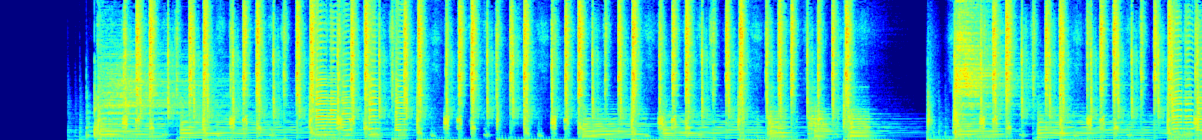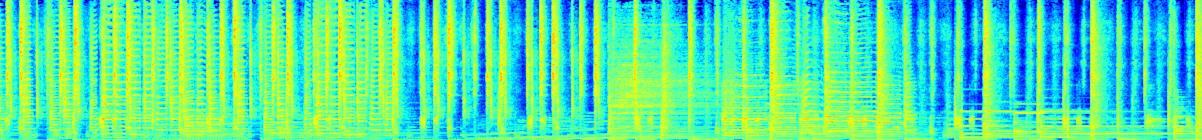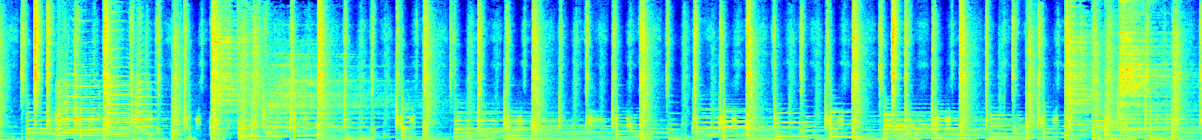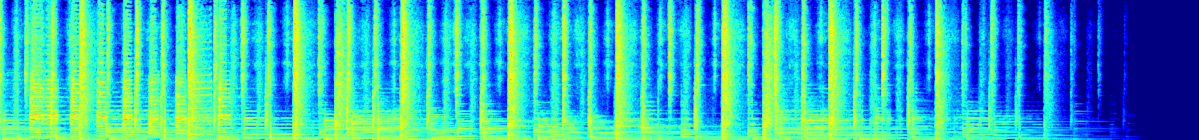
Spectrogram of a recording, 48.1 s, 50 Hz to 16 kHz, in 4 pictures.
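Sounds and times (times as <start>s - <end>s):
drum playing a warm-up single-stroke pattern: 0.7s - 8.7s, 9.4s - 46.8s.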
